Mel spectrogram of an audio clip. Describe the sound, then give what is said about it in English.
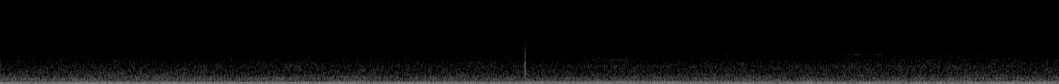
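Distant cars near outdoor wetlands make a steady, continuous low rumble of traffic with a faint hiss over it. No distinct passes stand out. “If all you hear is cars in the distance, then you are hearing what I hear.”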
